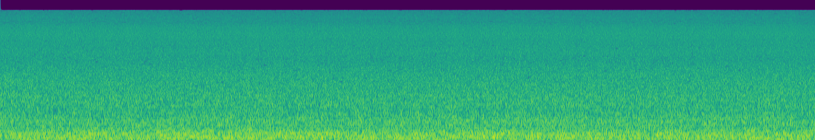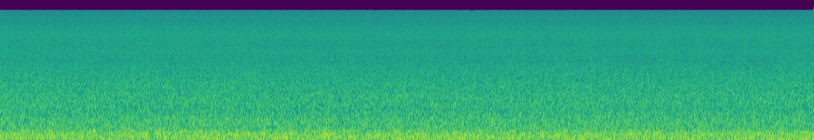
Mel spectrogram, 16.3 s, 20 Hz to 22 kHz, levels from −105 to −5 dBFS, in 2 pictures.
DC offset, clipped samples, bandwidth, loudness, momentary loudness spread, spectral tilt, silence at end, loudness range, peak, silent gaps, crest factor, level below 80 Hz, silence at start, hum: under 0.1%; under 0.1%; 16 kHz; -21 LUFS; 1 LU; -4 dB/octave; 0 s; 0 LU; -6 dBFS; none; 14 dB; -30 dBFS; 0 s; none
